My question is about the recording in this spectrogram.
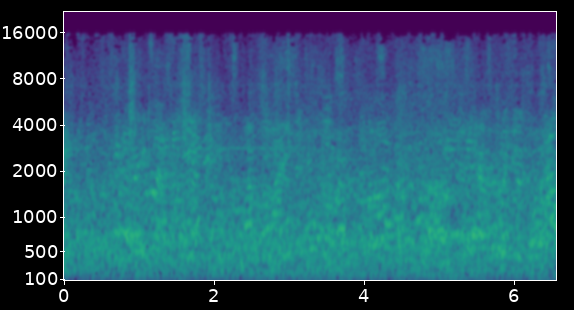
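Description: Indistinct chatter of several people talking at once, fairly quiet and steady, with no single voice standing out.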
